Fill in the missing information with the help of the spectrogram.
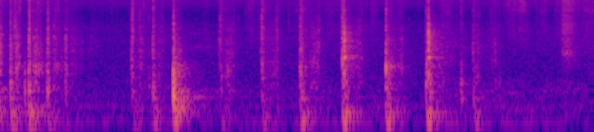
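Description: A white plastic brush scrubs a small, thin, foamy green fabric rug lying on a concrete floor. An irregular series of short, dull scrubbing thuds and brushy swishes comes through, with low-heavy strokes that stop quickly and leave quiet gaps between them.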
